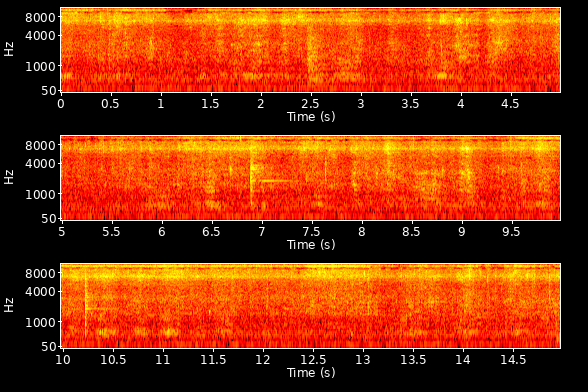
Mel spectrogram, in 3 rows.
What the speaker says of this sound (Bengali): সজনের আব্বা একটু নাড়তে পারবেন? 1 মিনিট নাড়েন না।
